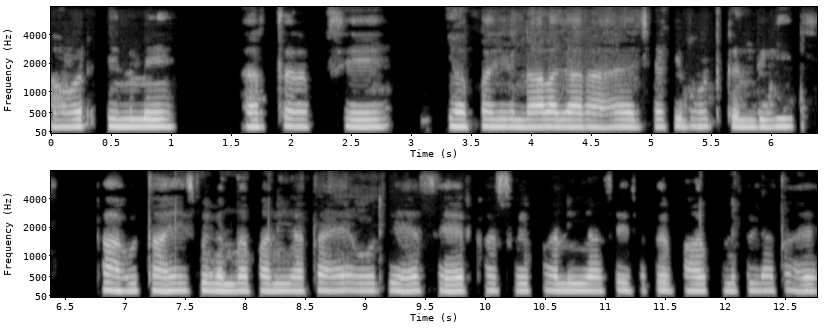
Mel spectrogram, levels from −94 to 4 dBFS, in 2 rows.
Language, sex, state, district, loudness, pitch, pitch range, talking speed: Hindi, male, Uttar Pradesh, Budaun, -19 LUFS, 170 Hz, 165-175 Hz, 175 wpm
